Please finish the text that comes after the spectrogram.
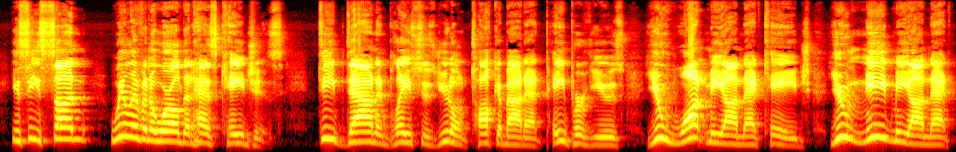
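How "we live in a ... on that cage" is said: ordinary talk, nothing marked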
